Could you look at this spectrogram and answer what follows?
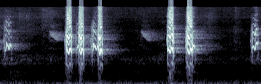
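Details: Young trukan begging for its mother: loud raspy squawks in doublets and triplets, interleaved with thin high whistled notes, about a second apart; used as a lure call.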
